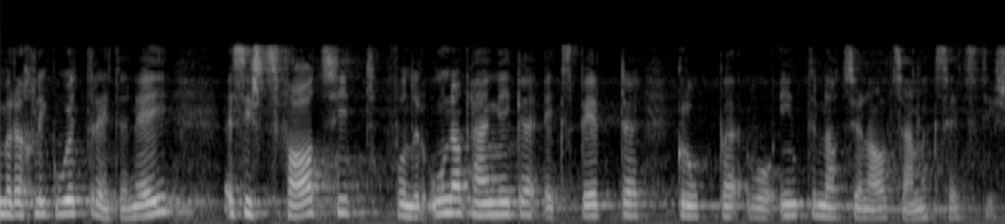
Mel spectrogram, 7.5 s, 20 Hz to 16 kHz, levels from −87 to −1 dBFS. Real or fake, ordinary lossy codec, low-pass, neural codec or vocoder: fake; MP3, 48 kbps; 7.2 kHz; codec, 16 kHz, 16 kbps, FunCodec, trained on Chinese and English, 50 frames a second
